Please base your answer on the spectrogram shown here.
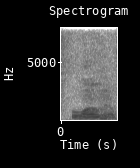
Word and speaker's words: Buono: Buono.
